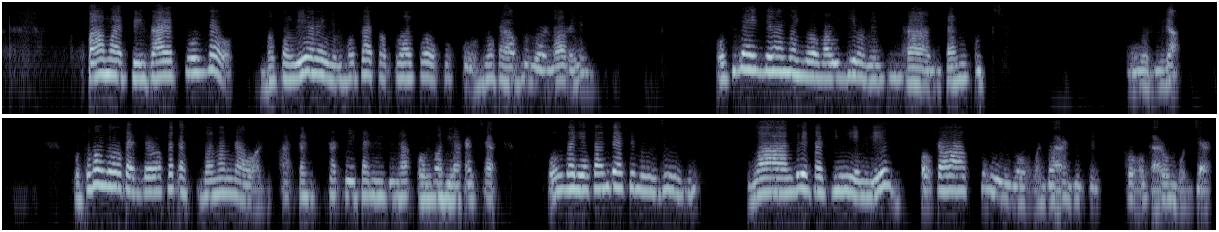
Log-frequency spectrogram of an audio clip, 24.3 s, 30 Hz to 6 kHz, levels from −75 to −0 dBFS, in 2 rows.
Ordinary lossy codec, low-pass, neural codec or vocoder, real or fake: Opus, 32 kbps; 5.4 kHz; codec, 16 kHz, 0.5 kbps, FreqCodec, smaller model; fake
